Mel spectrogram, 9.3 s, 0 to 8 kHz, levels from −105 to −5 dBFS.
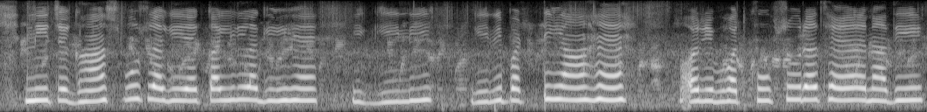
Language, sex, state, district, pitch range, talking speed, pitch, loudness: Hindi, female, Bihar, Lakhisarai, 300-330 Hz, 90 wpm, 315 Hz, -21 LUFS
